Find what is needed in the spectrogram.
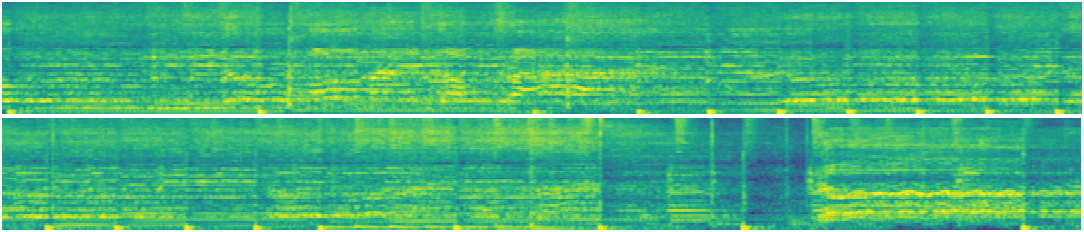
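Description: Live band music played through an arena PA, with voices singing over bass, keyboard and a steady drum beat of about three hits a second. The music drops away briefly near the end, then comes back with held sung notes.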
